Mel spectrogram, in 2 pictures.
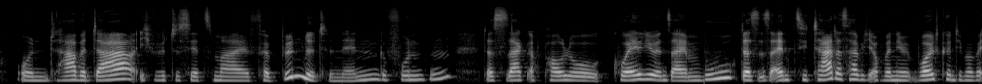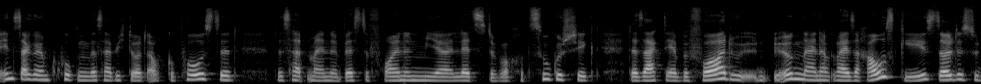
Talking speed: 190 wpm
